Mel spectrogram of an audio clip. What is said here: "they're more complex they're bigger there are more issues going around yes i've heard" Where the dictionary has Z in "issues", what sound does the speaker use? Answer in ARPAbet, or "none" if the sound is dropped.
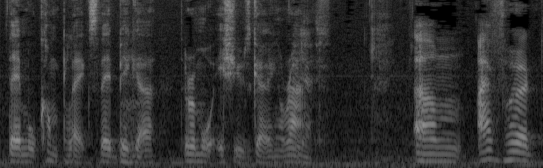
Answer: Z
